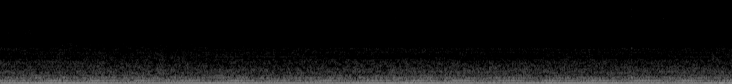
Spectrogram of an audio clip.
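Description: A steady low rumble, with a faint hum above it that pulses evenly.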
